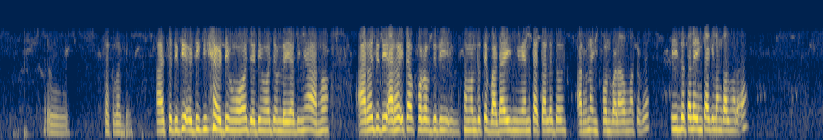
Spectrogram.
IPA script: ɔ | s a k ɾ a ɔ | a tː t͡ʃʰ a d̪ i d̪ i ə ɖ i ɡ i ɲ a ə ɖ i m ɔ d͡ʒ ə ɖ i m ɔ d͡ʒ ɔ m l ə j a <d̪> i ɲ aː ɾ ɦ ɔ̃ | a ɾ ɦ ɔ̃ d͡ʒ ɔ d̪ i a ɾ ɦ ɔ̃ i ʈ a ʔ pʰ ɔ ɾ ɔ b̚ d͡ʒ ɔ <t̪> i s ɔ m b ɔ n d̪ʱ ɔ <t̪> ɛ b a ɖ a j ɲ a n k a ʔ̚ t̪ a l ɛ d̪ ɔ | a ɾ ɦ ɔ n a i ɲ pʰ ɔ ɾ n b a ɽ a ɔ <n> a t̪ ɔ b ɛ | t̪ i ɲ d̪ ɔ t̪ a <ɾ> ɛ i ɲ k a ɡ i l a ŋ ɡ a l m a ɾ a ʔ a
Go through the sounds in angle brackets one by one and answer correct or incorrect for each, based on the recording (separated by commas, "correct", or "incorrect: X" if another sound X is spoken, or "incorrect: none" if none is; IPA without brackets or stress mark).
correct, incorrect: d̪, correct, incorrect: m, incorrect: l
